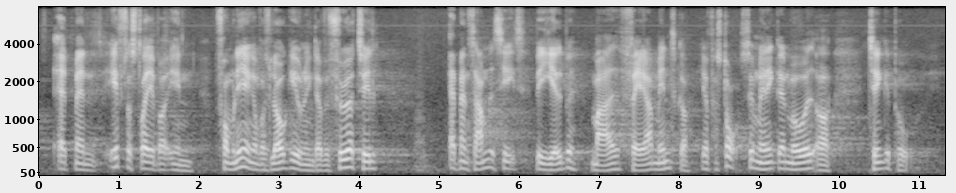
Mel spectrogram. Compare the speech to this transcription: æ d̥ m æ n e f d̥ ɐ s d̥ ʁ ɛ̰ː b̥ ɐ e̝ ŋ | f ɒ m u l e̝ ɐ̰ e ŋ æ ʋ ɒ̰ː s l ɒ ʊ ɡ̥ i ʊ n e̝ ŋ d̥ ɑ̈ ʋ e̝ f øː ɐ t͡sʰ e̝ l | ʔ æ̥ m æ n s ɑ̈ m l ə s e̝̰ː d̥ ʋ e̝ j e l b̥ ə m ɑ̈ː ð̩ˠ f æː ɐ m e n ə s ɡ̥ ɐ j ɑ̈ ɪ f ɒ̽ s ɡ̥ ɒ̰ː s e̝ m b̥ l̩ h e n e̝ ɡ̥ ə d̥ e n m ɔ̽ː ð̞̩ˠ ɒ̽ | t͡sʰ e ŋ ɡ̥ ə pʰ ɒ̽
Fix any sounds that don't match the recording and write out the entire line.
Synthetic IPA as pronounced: æ d̥ m æ n e f d̥ ɐ s d̥ ʁ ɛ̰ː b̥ ɐ e̝ n | f ɒ m u l e̝ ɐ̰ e ŋ æ ʋ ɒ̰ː s l ɒ ʊ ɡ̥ i ʊ n e̝ ŋ d̥ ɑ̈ ʋ e̝ f øː ɐ t͡sʰ e̝ l | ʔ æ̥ m æ n s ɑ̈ m l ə s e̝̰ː d̥ ʋ e̝ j e l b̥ ə m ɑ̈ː ð̩ˠ f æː ɐ m e n ə s ɡ̥ ɐ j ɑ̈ ɪ f ɒ̽ s d̥ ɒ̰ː s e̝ m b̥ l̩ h e n e̝ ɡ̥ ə d̥ e n m ɔ̽ː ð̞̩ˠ ɒ̽ | t͡sʰ e ŋ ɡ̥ ə pʰ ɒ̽

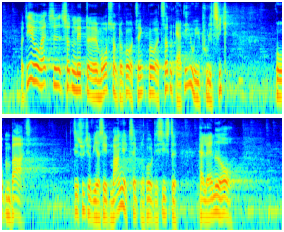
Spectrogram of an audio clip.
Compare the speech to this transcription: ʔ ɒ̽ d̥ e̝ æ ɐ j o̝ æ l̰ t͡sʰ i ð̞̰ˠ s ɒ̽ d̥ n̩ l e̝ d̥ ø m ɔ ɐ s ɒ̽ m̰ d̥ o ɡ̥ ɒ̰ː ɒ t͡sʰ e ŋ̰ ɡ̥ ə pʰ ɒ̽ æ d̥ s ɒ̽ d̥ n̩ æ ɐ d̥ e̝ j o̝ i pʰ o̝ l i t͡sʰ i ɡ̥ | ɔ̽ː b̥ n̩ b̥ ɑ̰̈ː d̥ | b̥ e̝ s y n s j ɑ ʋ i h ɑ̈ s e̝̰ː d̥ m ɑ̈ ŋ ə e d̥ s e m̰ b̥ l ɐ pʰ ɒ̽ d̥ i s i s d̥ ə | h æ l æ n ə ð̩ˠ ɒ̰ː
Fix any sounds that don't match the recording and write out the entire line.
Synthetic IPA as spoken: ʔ ɒ̽ d̥ e̝ æ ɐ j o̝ æ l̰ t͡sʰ i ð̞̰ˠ s ɒ̽ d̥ n̩ l e̝ d̥ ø m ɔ ɐ s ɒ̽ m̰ d̥ ɒ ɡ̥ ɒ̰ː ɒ t͡sʰ e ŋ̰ ɡ̥ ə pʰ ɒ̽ æ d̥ s ɒ̽ d̥ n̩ æ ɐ d̥ e̝ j o̝ i pʰ o̝ l i t͡sʰ i ɡ̥ | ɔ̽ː b̥ n̩ b̥ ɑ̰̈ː d̥ | d̥ e̝ s y n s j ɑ ʋ i h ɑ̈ s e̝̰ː d̥ m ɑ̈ ŋ ə e ɡ̥ s e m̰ b̥ l ɐ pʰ ɒ̽ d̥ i s i s d̥ ə | h æ l æ n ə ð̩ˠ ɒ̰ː

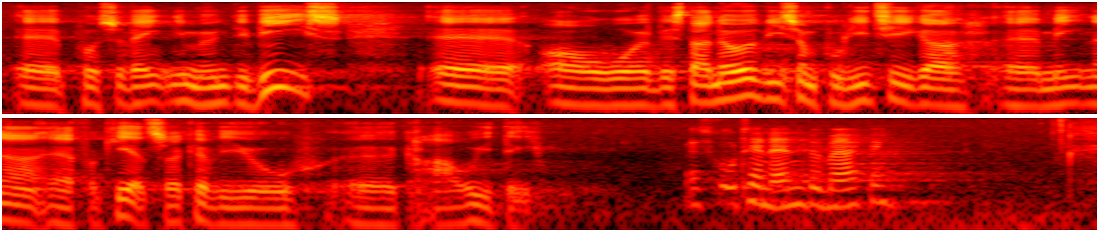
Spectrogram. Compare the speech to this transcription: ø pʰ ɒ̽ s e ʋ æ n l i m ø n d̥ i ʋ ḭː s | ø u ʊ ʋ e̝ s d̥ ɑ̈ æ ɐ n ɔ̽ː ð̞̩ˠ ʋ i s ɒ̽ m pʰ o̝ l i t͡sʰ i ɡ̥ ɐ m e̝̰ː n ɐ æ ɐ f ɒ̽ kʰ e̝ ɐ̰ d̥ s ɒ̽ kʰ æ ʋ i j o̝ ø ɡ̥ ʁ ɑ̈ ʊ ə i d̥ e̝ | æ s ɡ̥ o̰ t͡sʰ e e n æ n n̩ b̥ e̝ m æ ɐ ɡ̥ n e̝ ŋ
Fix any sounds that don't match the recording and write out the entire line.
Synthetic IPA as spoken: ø pʰ ɒ̽ s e ʋ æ n l i m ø n d̥ i ʋ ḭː s | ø ɒ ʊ ʋ e̝ s d̥ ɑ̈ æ ɐ n ɔ̽ː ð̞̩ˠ ʋ i s ɒ̽ m pʰ o̝ l i t͡sʰ i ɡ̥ ɐ m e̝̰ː n ɐ æ ɐ f ɒ̽ kʰ e̝ ɐ̰ d̥ s ɒ̽ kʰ æ ʋ i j o̝ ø ɡ̥ ʁ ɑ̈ ʊ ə i d̥ e̝ | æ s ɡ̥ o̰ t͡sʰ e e n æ n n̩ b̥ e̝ m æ ɐ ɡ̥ n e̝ ŋ

